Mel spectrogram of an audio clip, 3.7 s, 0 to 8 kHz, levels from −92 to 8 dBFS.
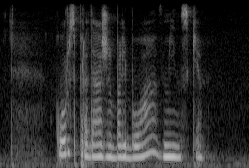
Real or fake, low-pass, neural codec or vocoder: real; 7.2 kHz; none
